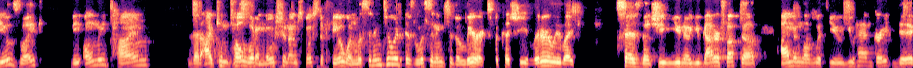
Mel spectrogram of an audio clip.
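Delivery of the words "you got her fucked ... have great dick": usual speaking voice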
